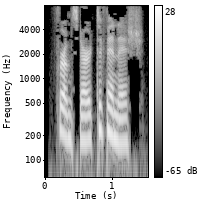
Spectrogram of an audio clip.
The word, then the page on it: from start to finish: British English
